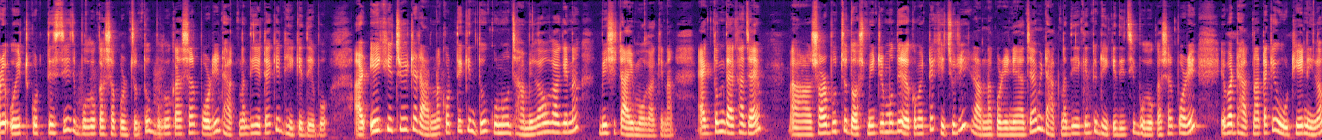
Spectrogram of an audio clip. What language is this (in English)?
Bangla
